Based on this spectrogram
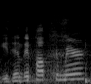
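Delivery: heavy, mock-surprised sarcasm.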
